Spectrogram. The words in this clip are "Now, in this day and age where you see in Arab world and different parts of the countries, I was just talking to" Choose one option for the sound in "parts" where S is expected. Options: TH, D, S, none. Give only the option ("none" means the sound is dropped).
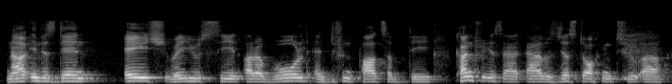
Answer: S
